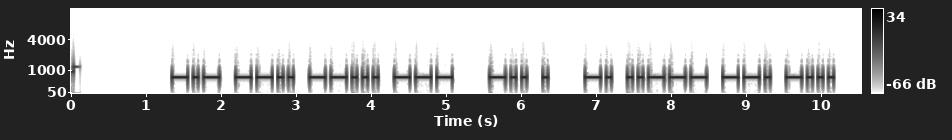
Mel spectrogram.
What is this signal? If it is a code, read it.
Morse code, heard as a keyed tone, about 17 wpm, 700 Hz. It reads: KZ7O DE N2GB
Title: USA Callsign DE Callsign - 4 Characters - 17wpm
